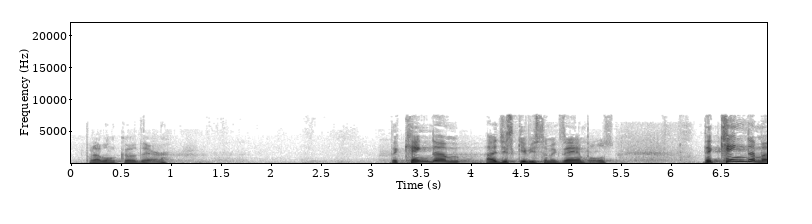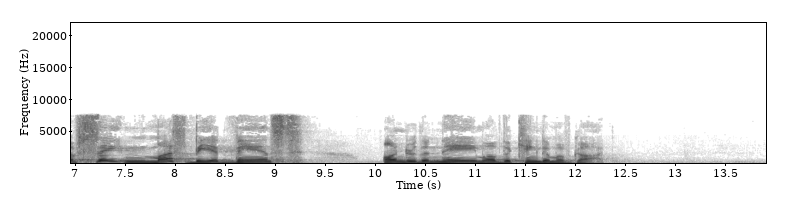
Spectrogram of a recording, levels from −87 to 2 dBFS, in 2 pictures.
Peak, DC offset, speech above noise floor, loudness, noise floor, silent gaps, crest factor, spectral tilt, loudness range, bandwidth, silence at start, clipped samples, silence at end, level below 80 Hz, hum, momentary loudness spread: -2 dBFS; under 0.1%; 44 dB; -18 LUFS; -62 dBFS; none; 18 dB; -6 dB/octave; 6 LU; 8 kHz; 0.2 s; under 0.1%; 1.65 s; -60 dBFS; none; 12 LU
